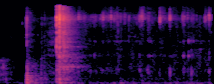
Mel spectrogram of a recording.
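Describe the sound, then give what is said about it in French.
Cauliflower wings coated in tomato sauce being tossed in the last of the crushed cornflakes in a mixing bowl: two sharp crunchy rustles, followed by a soft, scattered crackling that fades out. “Et donc, je termine avec mes tout derniers cornflakes autour de mes wings.”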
